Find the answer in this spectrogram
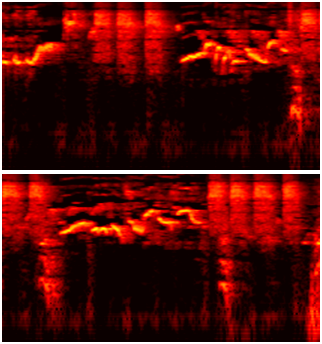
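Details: White-rumped shama used as a prompt bird to make other shamas sing eagerly for contests; whistled warbling phrases and fluttering trills broken by harsh, noisy bursts, the phrases coming in quick irregular runs.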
